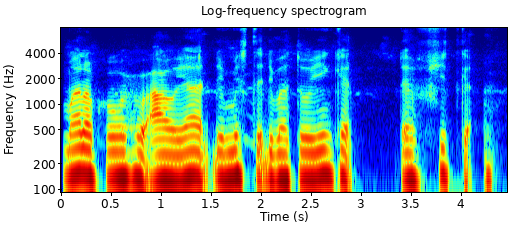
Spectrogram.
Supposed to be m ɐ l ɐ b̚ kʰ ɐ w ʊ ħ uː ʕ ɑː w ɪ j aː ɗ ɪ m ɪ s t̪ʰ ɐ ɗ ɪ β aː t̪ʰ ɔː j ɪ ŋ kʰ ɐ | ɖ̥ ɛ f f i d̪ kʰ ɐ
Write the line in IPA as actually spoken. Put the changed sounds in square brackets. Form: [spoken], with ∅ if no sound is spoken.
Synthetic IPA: m ɐ l ɐ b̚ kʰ ɐ w ʊ ħ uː ʕ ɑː w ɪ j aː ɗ ɪ m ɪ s t̪ʰ ɐ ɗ ɪ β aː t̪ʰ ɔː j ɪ ŋ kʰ ɐ | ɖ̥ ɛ f [ʃ] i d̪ kʰ ɐ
